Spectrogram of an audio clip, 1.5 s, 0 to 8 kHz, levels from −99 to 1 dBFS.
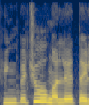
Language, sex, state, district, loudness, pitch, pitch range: Wancho, female, Arunachal Pradesh, Longding, -11 LUFS, 240 Hz, 230-275 Hz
